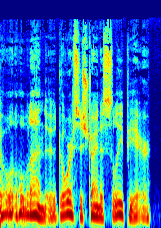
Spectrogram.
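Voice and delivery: ordinary talk, nothing marked

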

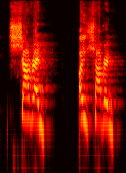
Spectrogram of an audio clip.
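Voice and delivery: Mancunian accent, called out. Imitating how people in Manchester would call the name: Manchester accent. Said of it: "in Manchester, you'd be like".

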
